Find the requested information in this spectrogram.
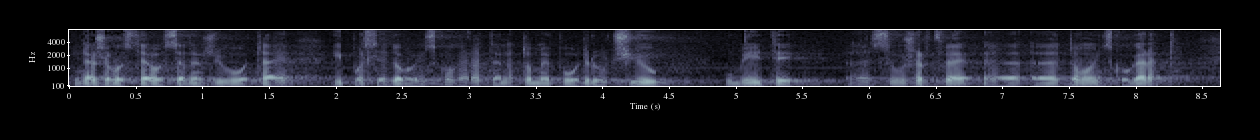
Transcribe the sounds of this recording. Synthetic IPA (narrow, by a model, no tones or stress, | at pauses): inaʒalo̞st̪eʋo̞sed̪amʒḭʋo̞t̪ajeipo̞sljed̪o̞moʋinsko̞ɡaɾat̪ana̰t̪o̞mepo̞ːd̪ɾuːt͡ʃju | ubiːt̪i | suʒr̩t̪ʋe | d̪o̞mo̞ʋḭnsko̞ɡaɾʔa̰t̪ḁ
